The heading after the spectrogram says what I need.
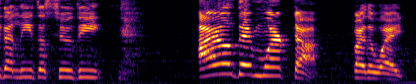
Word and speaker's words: Isla de Muerta: It was she that leads us to the Isle de Muerta, by the way. If I hear one person pronounce this wrong, I will go psycho. Isla de Muerta.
